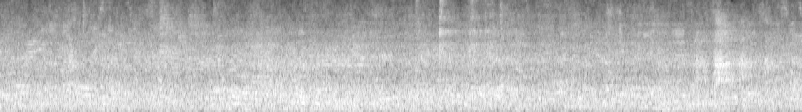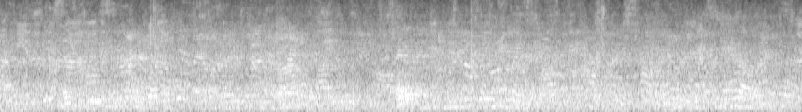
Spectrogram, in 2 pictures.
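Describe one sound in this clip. A crowd murmurs and chatters steadily in a large indoor hall.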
